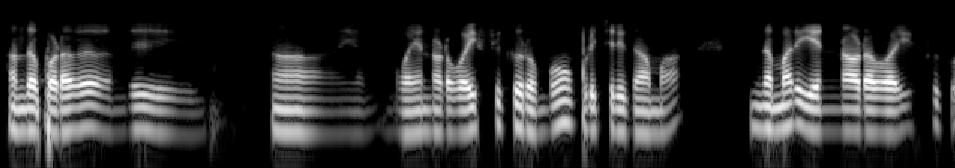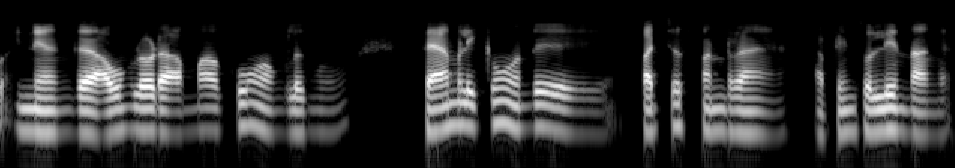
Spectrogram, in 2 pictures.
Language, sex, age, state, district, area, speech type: Tamil, male, 30-45, Tamil Nadu, Coimbatore, rural, spontaneous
